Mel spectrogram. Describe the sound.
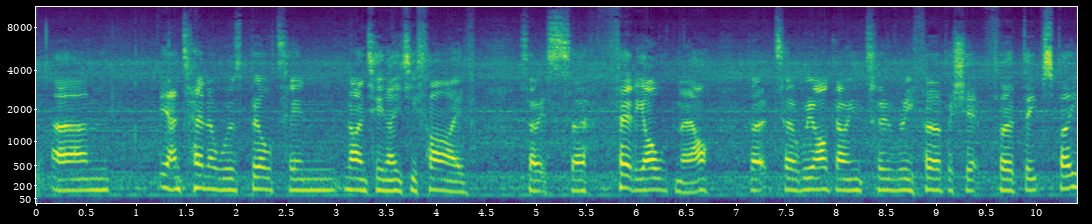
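Steady mechanical drone of the lubrication system running on the drive motors of a large 1985 satellite dish antenna, heard on the roof of its base building; an even, unbroken hum sits beneath continuous talk throughout.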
